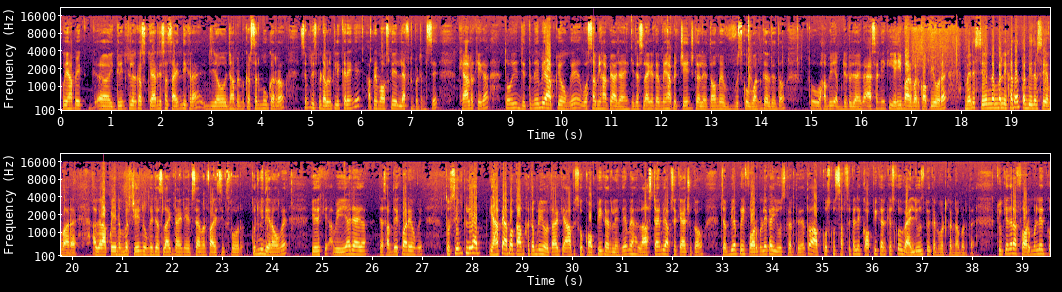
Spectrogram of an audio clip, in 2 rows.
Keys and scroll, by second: 13.6 Delete.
